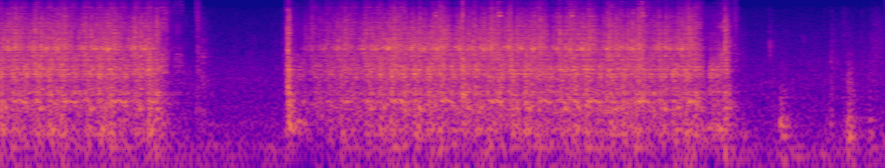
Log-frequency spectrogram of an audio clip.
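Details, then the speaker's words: VW Bus first start on starter fluid, battery fitted, oil at full: starter churns, engine fires briefly on the fluid then dies back to cranking; no gas smell at carburetor, fuel leak found underneath. Fuel starvation. "You saw it started up and ran for a second. I didn't smell any gas coming from like the carburetor."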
